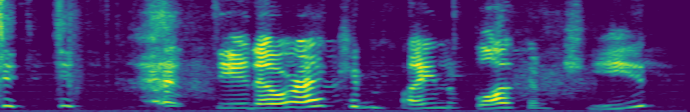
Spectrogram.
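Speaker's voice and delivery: mock giggly voice. Imitating someone who asked a question: imitating someone giggling. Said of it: "she's kind of giggling".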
